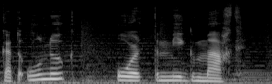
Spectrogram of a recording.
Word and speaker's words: Mi'kmaq: And uh sure enough, looking into the history, I find the first peoples of this nation, the Migmak is how you pronounce it.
